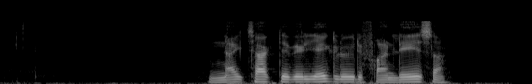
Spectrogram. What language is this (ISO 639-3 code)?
dan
